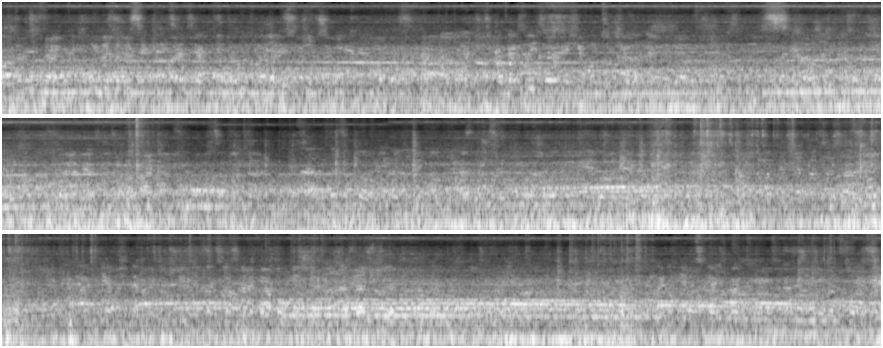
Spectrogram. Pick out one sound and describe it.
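A bus engine hums and whines steadily from inside the bus as it drives.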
